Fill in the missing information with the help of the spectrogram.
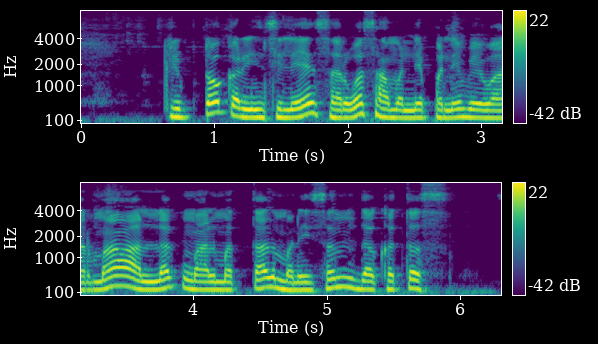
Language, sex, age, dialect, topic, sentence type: Marathi, male, 31-35, Northern Konkan, banking, statement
